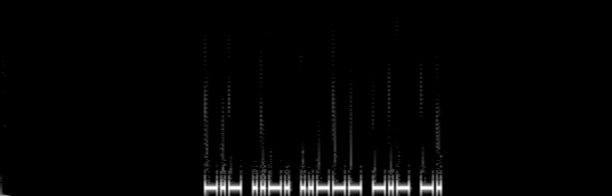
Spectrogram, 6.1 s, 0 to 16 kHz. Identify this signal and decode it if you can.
Morse code, heard as a keyed tone, about 30 wpm, 700 Hz. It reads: KF2KN
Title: USA Call Signs - 5 Characters - Repeated 2x - 30wpm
